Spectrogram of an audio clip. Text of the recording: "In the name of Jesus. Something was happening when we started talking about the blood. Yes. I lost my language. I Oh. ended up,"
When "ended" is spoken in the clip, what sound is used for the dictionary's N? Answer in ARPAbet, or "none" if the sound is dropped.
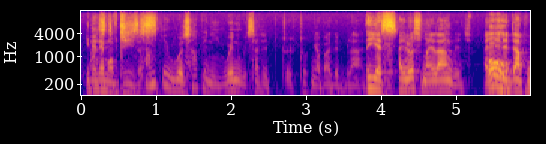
none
